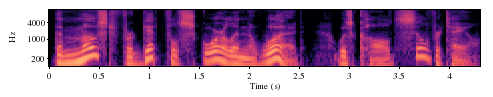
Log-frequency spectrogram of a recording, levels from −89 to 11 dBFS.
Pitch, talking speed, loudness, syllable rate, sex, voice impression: 135 Hz, 140 wpm, -18 LUFS, 4.1 syllables/s, male, very masculine, very adult-like, slightly thick, slightly tensed, powerful, slightly bright, soft, clear, fluent, slightly raspy, cool, intellectual, very refreshing, sincere, calm, slightly mature, friendly, reassuring, unique, slightly elegant, wild, slightly sweet, lively, kind, slightly intense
